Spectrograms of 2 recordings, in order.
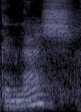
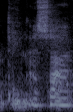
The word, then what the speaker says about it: Ganesha: are going to connect with the energy of Ganesh or Ganesha everyone pronounces his name a little differently um and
